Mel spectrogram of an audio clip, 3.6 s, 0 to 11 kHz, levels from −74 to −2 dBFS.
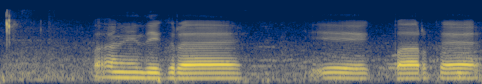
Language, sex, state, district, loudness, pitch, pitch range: Hindi, female, Odisha, Malkangiri, -15 LUFS, 165 Hz, 160-170 Hz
